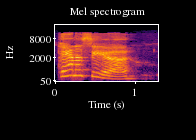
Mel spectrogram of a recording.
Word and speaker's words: Paniccia: You'll notice I didn't say your last name. – Because you don't know how to pronounce it, do you? – Forgot. That's right. So why don't you say it for us so we all know? – Panacea.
